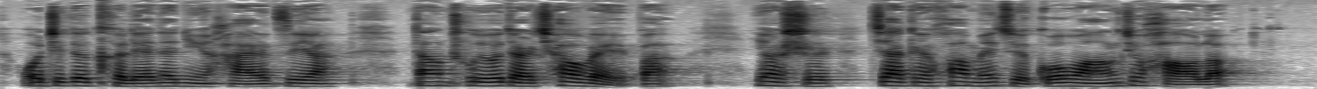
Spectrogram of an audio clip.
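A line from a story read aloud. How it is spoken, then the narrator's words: Sighing, lamenting. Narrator (Chinese): 公主又唉声叹气地说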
